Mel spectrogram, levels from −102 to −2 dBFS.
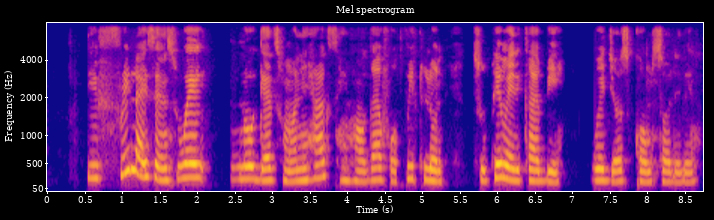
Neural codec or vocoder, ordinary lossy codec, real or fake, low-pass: none; none; real; 7.2 kHz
